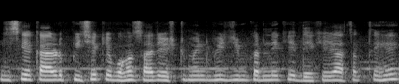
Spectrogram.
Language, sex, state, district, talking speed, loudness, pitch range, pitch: Hindi, male, Chhattisgarh, Korba, 225 wpm, -18 LUFS, 195-210 Hz, 205 Hz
